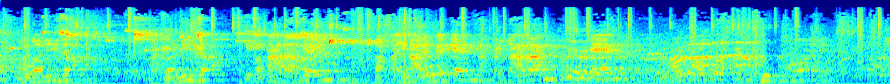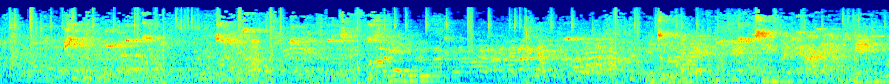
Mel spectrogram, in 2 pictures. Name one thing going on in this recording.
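A large crowd murmurs and cheers outdoors.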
